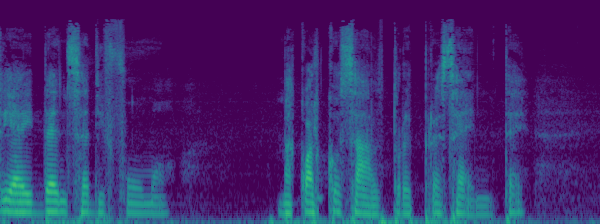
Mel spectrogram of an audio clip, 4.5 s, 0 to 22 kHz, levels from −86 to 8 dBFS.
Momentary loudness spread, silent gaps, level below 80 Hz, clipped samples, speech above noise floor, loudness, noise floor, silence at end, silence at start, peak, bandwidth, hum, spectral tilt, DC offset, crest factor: 14 LU; none; -44 dBFS; under 0.1%; 31 dB; -29 LUFS; -59 dBFS; 0.6 s; 0 s; -8 dBFS; 16 kHz; none; -4.5 dB/octave; under 0.1%; 22 dB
